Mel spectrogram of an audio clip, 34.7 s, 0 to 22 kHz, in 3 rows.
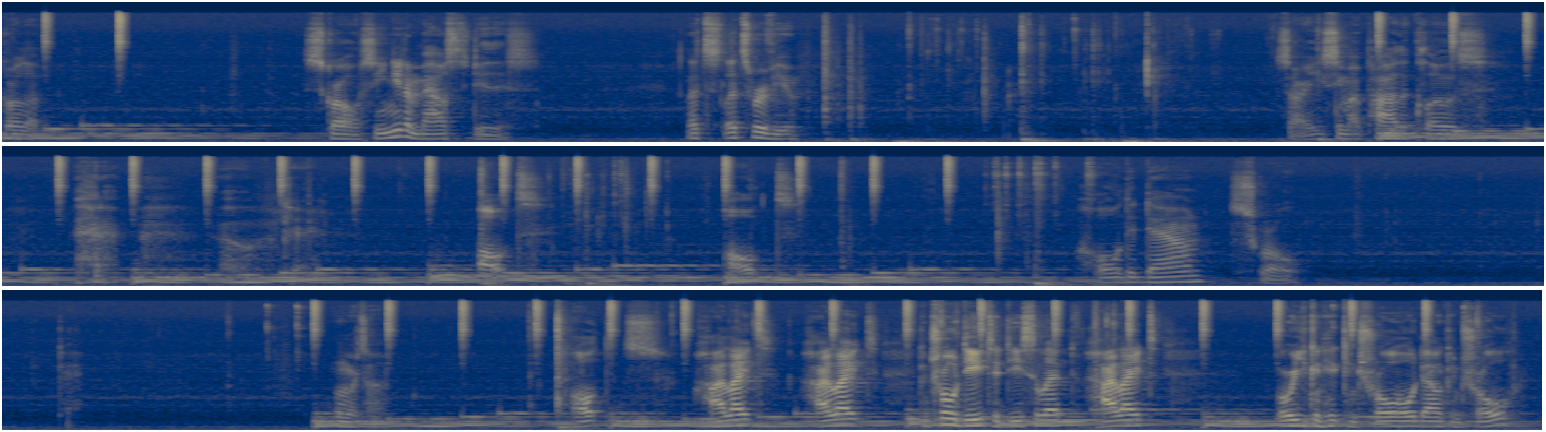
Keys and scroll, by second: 28.6 ctrl+a, 30.2 ctrl+d, 31.3 ctrl+a.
